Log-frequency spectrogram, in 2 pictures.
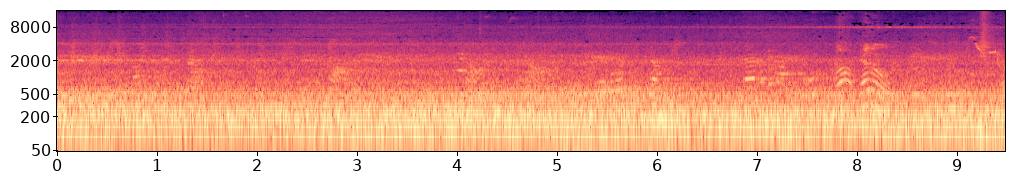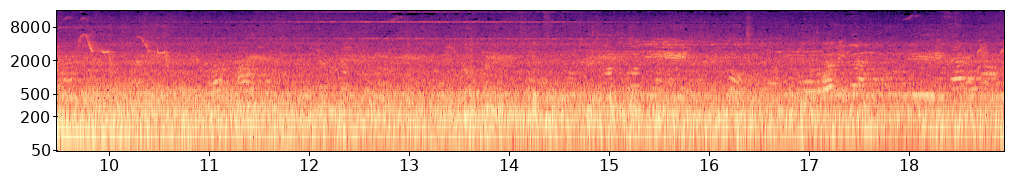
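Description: Train wheels clatter over the rail joints.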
